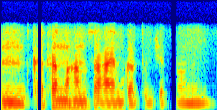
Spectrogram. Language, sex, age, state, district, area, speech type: Sanskrit, male, 30-45, Andhra Pradesh, Chittoor, urban, conversation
